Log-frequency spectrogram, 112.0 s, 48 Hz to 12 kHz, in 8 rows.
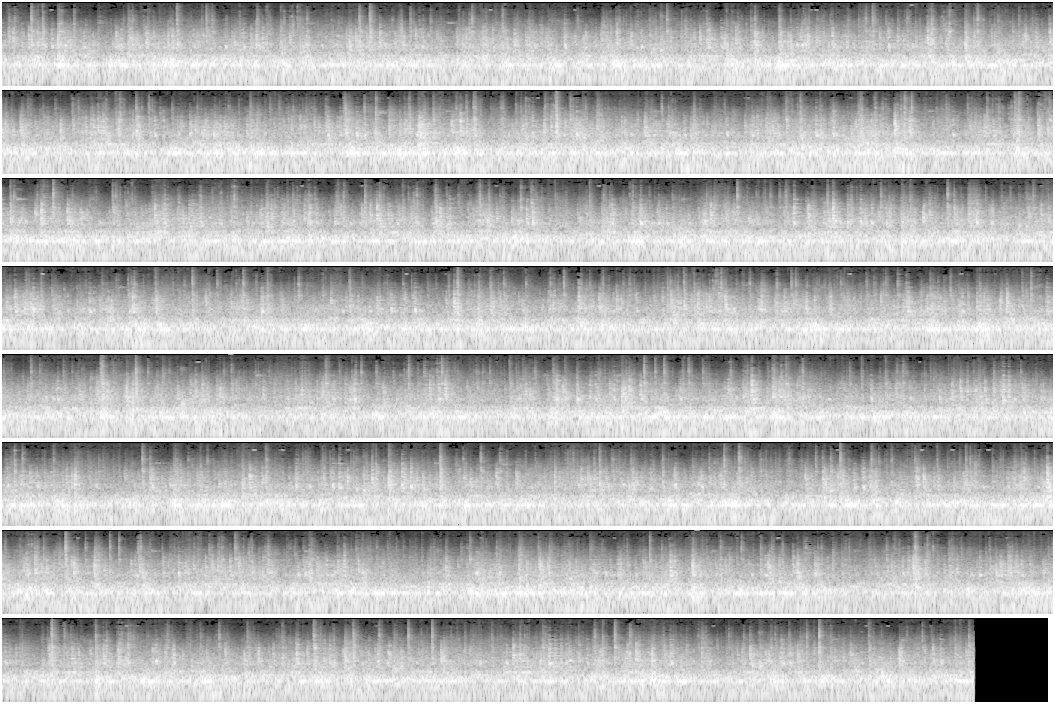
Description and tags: Water mill - gears
These sounds come from a water mill in Golspie, Scotland. It's been built in 1863 and is still in use!
Here you can hear the gears in the top floor of the mill.
water-mill, historic, mechanical, machinery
